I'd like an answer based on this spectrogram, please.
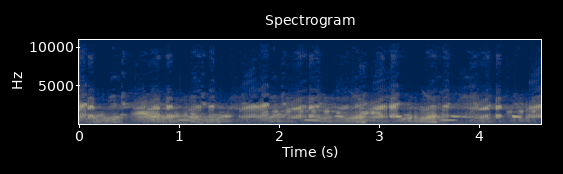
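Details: Chorus of croaking frogs: a thick wall of overlapping throaty croaks mixed with brief piping notes, swelling and dipping irregularly throughout, nothing else clearly audible.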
